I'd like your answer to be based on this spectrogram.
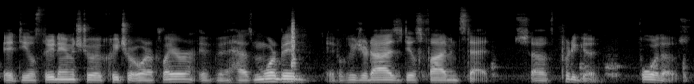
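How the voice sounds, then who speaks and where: A young man with a fairly low voice walks through a card game deck in a halting, offhand way. He sounds a little bored and fills his pauses with ums. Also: fairly even intonation, noisy background. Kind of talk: casual deck explanation.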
